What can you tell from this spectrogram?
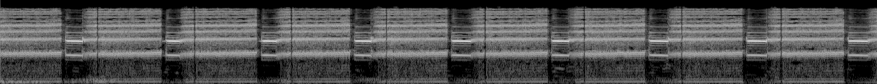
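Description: Cicada calling loudly: a shrill buzzing song broken by short gaps into phrases of about one second each, repeating steadily. Each phrase ends in a brief, purer high note.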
